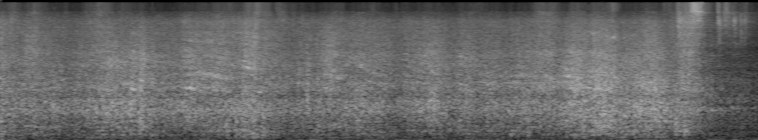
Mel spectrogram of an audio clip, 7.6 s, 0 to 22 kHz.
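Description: Indian Railways 12398 New Delhi–Gaya Mahabodhi Express running on rails, a steady loud rumble with rhythmic clickety-clack of wheels over rail joints, heard from on board and continuing without talk until it eases at the end.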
